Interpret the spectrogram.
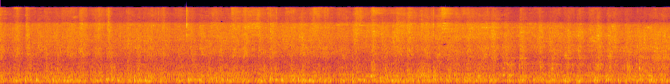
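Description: Indian Railways freight train of covered goods wagons rolling past close by, a loud steady rumble of wheels on rail with repeated clicking over the rail joints.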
